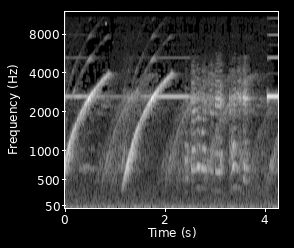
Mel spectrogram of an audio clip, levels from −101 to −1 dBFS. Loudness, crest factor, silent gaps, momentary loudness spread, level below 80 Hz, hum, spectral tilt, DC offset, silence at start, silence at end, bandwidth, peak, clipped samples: -19 LUFS; 20 dB; none; 17 LU; -58 dBFS; none; 0.5 dB/octave; under 0.1%; 0 s; 0 s; 11 kHz; -4 dBFS; under 0.1%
